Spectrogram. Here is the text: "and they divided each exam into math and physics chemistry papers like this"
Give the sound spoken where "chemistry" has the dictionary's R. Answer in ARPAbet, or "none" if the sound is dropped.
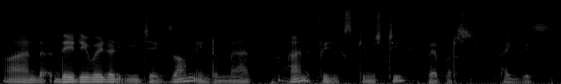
none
